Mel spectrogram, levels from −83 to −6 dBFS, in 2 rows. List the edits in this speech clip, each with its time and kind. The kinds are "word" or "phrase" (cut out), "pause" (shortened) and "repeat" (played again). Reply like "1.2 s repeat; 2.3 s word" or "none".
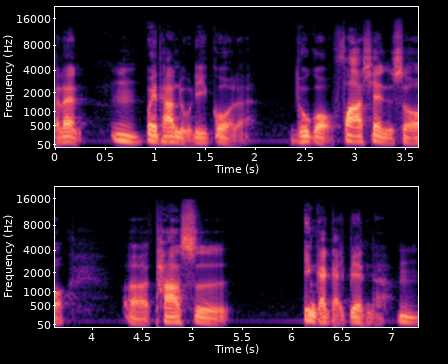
none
